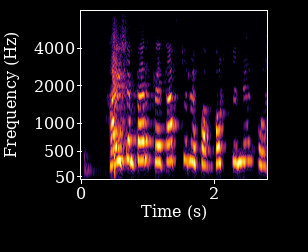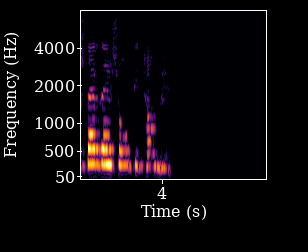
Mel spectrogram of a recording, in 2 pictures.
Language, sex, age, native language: Icelandic, female, 70-79, Icelandic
